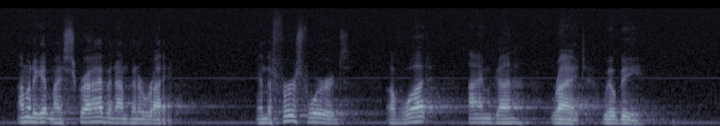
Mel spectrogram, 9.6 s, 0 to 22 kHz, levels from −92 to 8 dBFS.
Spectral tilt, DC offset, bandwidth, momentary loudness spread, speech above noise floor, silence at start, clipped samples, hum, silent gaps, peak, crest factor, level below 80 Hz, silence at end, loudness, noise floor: -7 dB/octave; under 0.1%; 17 kHz; 19 LU; 25 dB; 0.25 s; under 0.1%; none; none; -14 dBFS; 22 dB; -74 dBFS; 0.25 s; -34 LUFS; -58 dBFS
